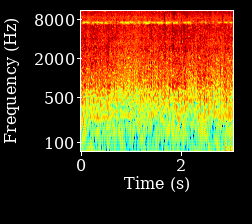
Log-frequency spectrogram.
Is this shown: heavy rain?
yes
